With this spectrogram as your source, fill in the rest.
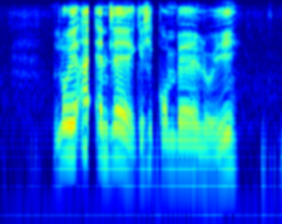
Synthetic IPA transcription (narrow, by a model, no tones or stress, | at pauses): lojɛʔaʔɛnd͡ɮʼɛkʼɛʃikʼɔmbɛlɔɦi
